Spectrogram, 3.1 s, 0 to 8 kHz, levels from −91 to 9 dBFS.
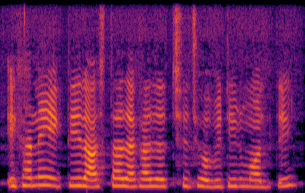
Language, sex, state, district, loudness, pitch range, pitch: Bengali, female, West Bengal, Alipurduar, -18 LUFS, 285-320 Hz, 300 Hz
